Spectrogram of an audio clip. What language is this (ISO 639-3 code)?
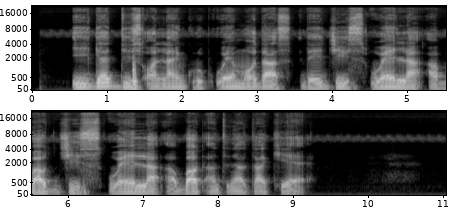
pcm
